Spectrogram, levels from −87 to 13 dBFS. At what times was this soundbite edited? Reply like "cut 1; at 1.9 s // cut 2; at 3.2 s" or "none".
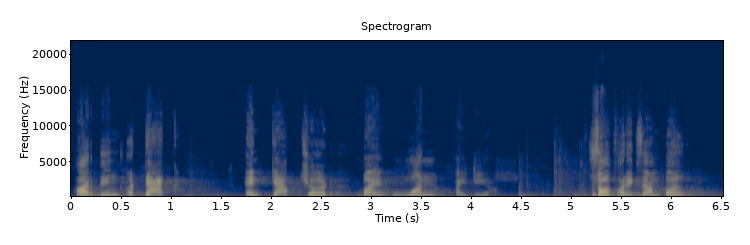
cut 1; at 5.1 s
